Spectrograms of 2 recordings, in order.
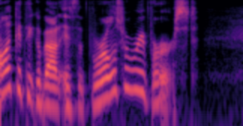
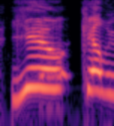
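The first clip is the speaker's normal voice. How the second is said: high, slower, louder, punching you; imitating Matt laughing harder at nothing; mock laughing; 10 semitones higher, 8 dB louder, slower than usual. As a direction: drag it out through the laugh. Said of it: "he laughs really hard at things".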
